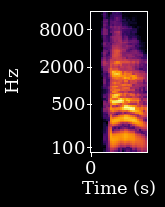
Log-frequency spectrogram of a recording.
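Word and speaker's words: كلب: Kalb.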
